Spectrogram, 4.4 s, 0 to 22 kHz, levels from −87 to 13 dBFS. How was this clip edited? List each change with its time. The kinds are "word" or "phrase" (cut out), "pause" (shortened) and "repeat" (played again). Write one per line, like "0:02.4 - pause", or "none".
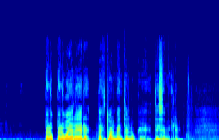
0:01.0 - repeat
0:01.8 - pause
